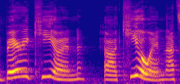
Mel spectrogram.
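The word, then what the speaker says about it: Keoghan: now hey jacob hey daven mika says barry keown uh keown that's how you pronounce his name is joker do you think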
